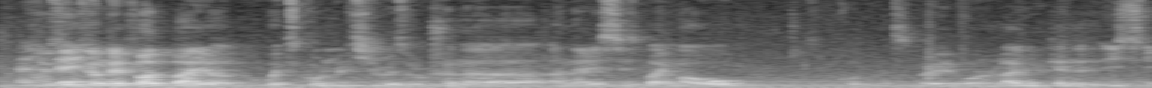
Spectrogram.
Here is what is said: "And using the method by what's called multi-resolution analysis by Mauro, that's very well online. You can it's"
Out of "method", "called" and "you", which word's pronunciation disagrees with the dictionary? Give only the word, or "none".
method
